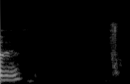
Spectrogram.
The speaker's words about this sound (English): Let me clear my throat.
